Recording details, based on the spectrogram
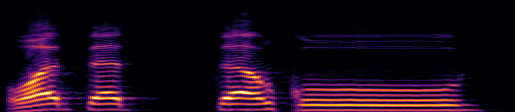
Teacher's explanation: تَتَّقُوا میں قاف موٹا ہے اور باقی اس کے اندر جو حرف ہیں وہ باریک ہے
